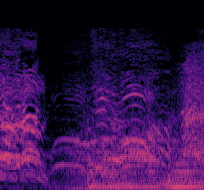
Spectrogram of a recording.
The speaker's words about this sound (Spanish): Toda esa gente se echó a la calle para protestar contra el fraude electoral, pero con el paso de los días, en vez de ceder las protestas, eh, se transformaron en algo aún eh, mayor, en un grito eh, por la dimisión de Putin. ¡Putin ¡Putin ¡Putin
